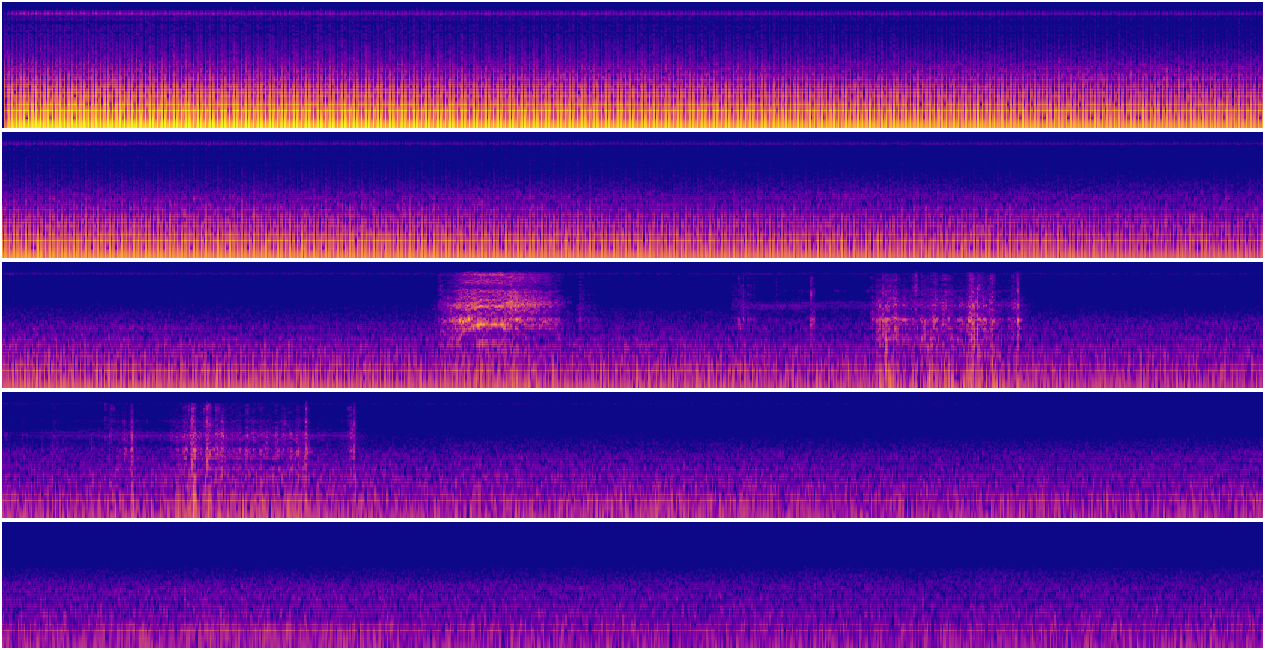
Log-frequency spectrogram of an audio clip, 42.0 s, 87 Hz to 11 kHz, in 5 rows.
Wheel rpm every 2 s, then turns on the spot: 0, 0, 0, 0, 0, 0, 0, 0, 0, 10, 10, 0, 0, 10, 0, 0, 0, 0, 0, 0, 0.
26-28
